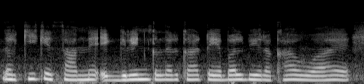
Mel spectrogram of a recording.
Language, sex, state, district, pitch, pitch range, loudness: Hindi, female, Arunachal Pradesh, Lower Dibang Valley, 220 Hz, 210-225 Hz, -14 LUFS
